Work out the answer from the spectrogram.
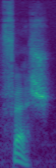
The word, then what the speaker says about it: feis: dresses and stuff uh pajano says it's pronounced fresh fresh i don't know he just wrote fesh yeah so i'm assuming it's pronounced fesh those irish the ancient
